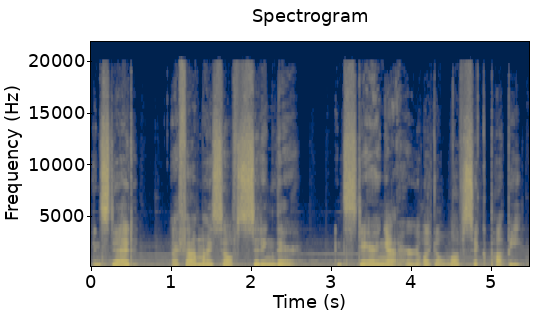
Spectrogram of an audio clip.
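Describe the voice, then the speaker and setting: A man's voice: low-pitched, moderate pace, a little mellow, soft background music. A man narrating a horror story in a wry, self-deprecating storytelling manner.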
